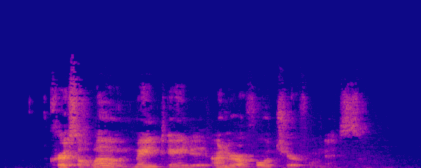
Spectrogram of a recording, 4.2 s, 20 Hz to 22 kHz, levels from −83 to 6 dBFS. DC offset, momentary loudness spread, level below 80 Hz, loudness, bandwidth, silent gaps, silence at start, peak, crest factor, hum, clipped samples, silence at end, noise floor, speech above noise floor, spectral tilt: under 0.1%; 14 LU; -72 dBFS; -28 LUFS; 14 kHz; none; 0.5 s; -8 dBFS; 22 dB; none; under 0.1%; 0.55 s; -53 dBFS; 24 dB; -3 dB/octave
